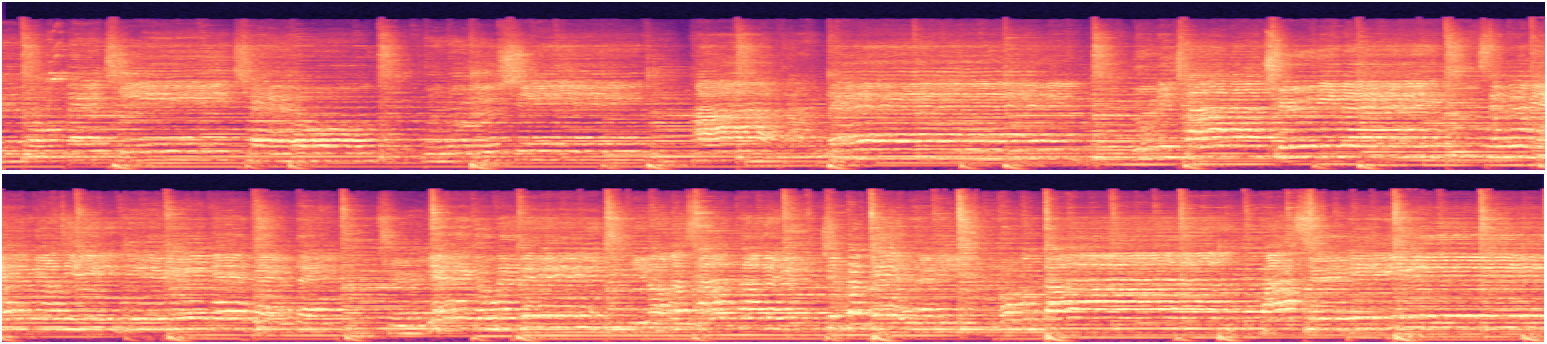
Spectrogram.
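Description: A worship team of women and men singing a Korean praise song together with instrumental backing. The singing grows fuller and a little louder about seven seconds in.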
